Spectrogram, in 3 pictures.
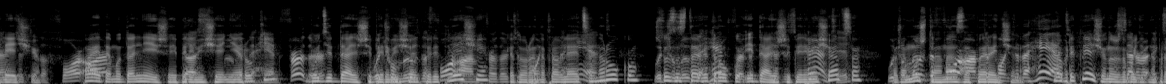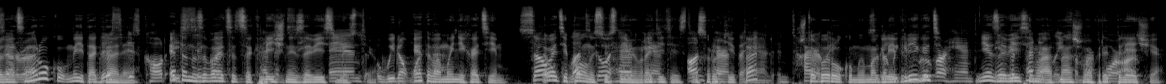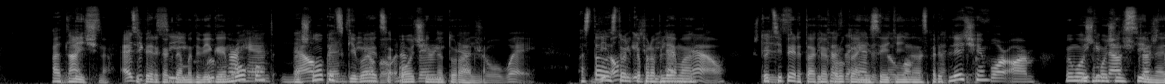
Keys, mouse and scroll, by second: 1.5 middle click, 2.4 scroll down 1, 2.6 middle click, 3.7 g, 17.0 middle click, 17.6-18.2 scroll up 2, 18.1 ctrl+z, 18.2 middle click, 18.7 scroll up 1, 18.8 Tab, 19.1 click, 19.5 click, 20.7 alt+p, 25.1 Tab, 26.1 middle click, 26.8 g, 29.6 scroll down 1, 29.7 middle click, 30.2 z, 30.7 shift+middle click, 30.9 scroll down 1, 31.0 middle click, 31.3 g, 33.0 middle click, 33.7 g.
